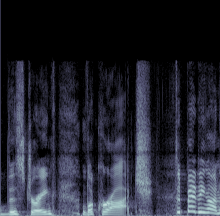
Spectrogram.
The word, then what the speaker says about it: LaCroix: Now, some people will say LaCroix, others LaCroix. Those are actually both wrong. The correct way to pronounce the name of this drink is actually LaCroix.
